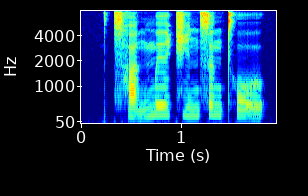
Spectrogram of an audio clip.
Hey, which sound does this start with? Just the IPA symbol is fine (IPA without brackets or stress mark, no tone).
t͡sʰ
